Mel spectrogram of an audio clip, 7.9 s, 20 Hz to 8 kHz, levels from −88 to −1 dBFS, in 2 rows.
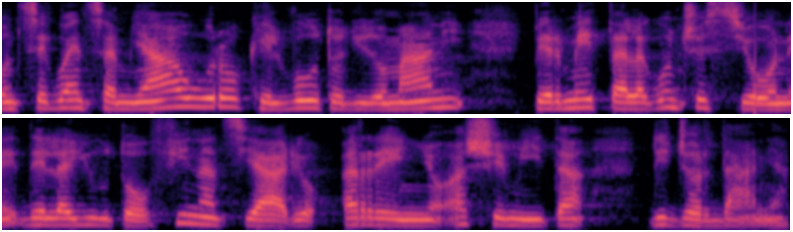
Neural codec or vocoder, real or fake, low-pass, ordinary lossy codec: none; real; none; none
